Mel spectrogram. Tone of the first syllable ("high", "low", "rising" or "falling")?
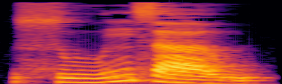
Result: rising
